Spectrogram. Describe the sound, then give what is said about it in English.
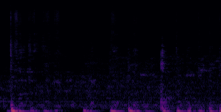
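Soft papery slides and light taps as cards are laid out one after another on a table, a quiet irregular series with no talking. “I'll lay them out.”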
